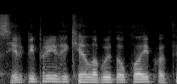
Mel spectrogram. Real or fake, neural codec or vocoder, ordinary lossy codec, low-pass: fake; codec, 16 kHz in and 24 kHz out, 0.6 kbps, FocalCodec, streaming, 2048 codes; Opus, 64 kbps; 10.8 kHz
